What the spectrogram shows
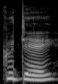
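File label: good day, english female; XBOX; civ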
